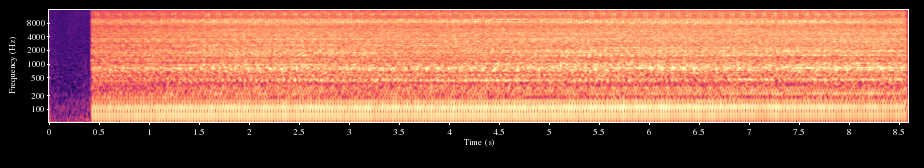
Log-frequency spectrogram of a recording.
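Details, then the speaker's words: 2007 Saturn Sky with a lean-fuel code, after tightening the loose catalytic converter bolts: steady, even low rumble at idle with no ticking, hissing or earlier tapping; engine idling smoothly and sounding healthy. "that sounds a lot better I'm hearing any kind of weird noise any kind of vacuum and it kind of you know tapping or anything like that was happening before so I think that definitely was part of the problem"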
